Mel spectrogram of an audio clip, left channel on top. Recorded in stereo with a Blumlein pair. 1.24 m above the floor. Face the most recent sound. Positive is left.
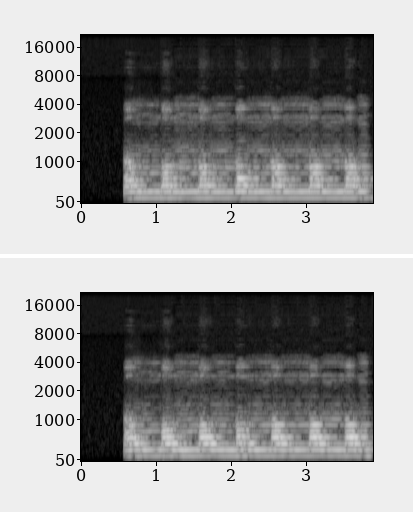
turn(degrees=20)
